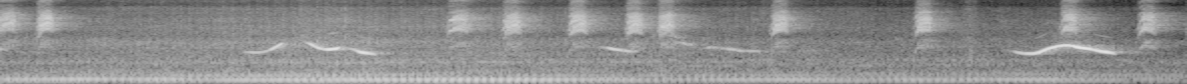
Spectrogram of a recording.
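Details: Sooty-headed bulbul, constantly answering back; clear whistled phrases rising then falling, three phrases spaced over six seconds, mixed with sharp clicking chirps and a low steady hum.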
